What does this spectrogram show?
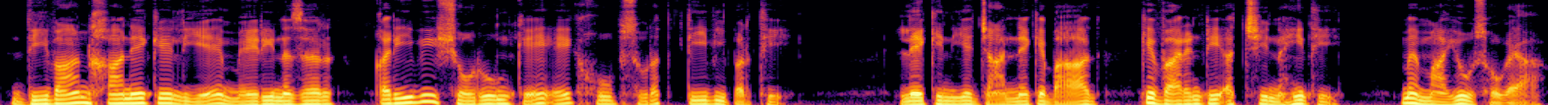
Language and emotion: Urdu, sad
